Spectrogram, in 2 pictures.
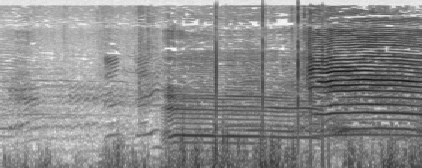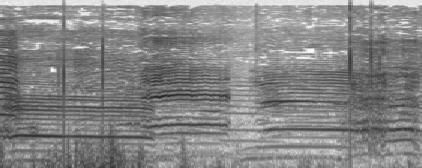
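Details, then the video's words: Sheep or lambs on a farm giving several overlapping bleats of varied pitch, some short and rising, over a busy background of clicks, thumps and shuffling. "sheep sound , lamb sound"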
